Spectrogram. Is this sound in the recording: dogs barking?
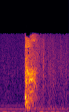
no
